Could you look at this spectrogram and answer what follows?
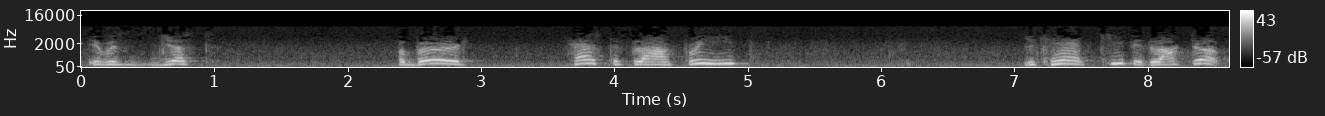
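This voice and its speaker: High-voiced, simple-minded country son. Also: male voice, slightly rough, exaggerated voice. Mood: meek, apologetic. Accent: American. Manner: halting, pleading, rustic speech. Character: simple-minded, childlike grown son, anxious, gentle yet dangerous. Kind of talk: 1970s American radio drama acting. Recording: tinny band-limited old radio broadcast.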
